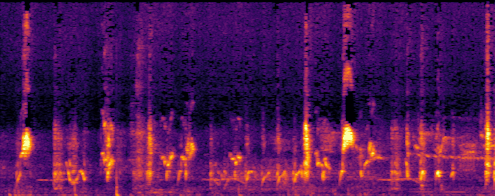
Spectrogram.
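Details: Budgerigars in a colony aviary chirping and warbling together, bright squeaky notes and short whistles tumbling over each other in lively chatter.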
